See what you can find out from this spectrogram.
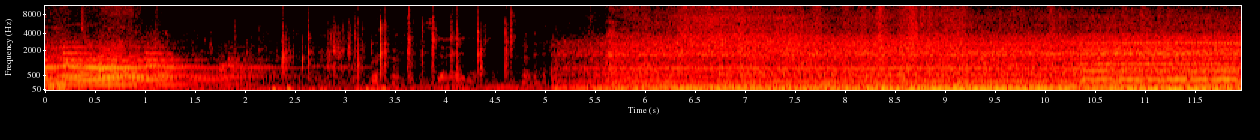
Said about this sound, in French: Une gare. Le métro, selon Marie. Ouais, mais c'est quelle ligne? 14.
